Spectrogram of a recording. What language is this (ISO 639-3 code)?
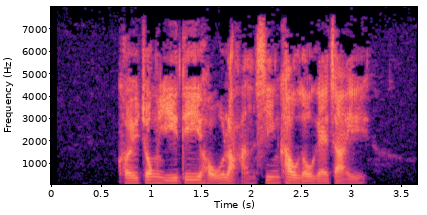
yue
